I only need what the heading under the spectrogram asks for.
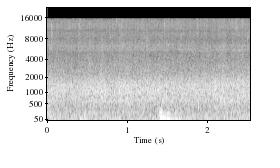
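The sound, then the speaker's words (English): Rain patters steadily on tin roofs in Portobello on the Otago Peninsula, a dense, continuous hiss of drops with one brief low thump midway and no voices. “that's the rain on the roof. All the buildings here are tin roofs, so pitter patter is what you always hear”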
